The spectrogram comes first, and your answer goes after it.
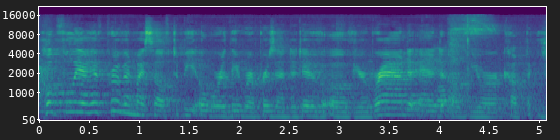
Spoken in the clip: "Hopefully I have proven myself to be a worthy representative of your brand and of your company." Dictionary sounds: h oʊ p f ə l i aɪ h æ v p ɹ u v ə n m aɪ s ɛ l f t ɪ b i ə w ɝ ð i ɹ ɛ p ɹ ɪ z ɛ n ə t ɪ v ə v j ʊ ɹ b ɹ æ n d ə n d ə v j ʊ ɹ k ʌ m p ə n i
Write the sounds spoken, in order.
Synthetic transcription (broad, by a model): h oʊ p f l i aɪ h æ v p ɹ u v ə n m aɪ s ɛ l f t ɪ b i ə w ɝ ð i ɹ ɛ p ɹ ɪ z ɛ n ə t ɪ v ə v j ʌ ɹ b ɹ æ n d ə n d ə v j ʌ ɹ k ʌ m p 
